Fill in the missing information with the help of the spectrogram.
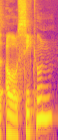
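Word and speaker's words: Owosekun: Burnham and operations officer Joanne, oh my God, how do we pronounce Joanne's last name? Oseekin? – Minowo. – Yeah, I call her OO too, but I think her last name is Oseekun. – Yes, that's right.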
